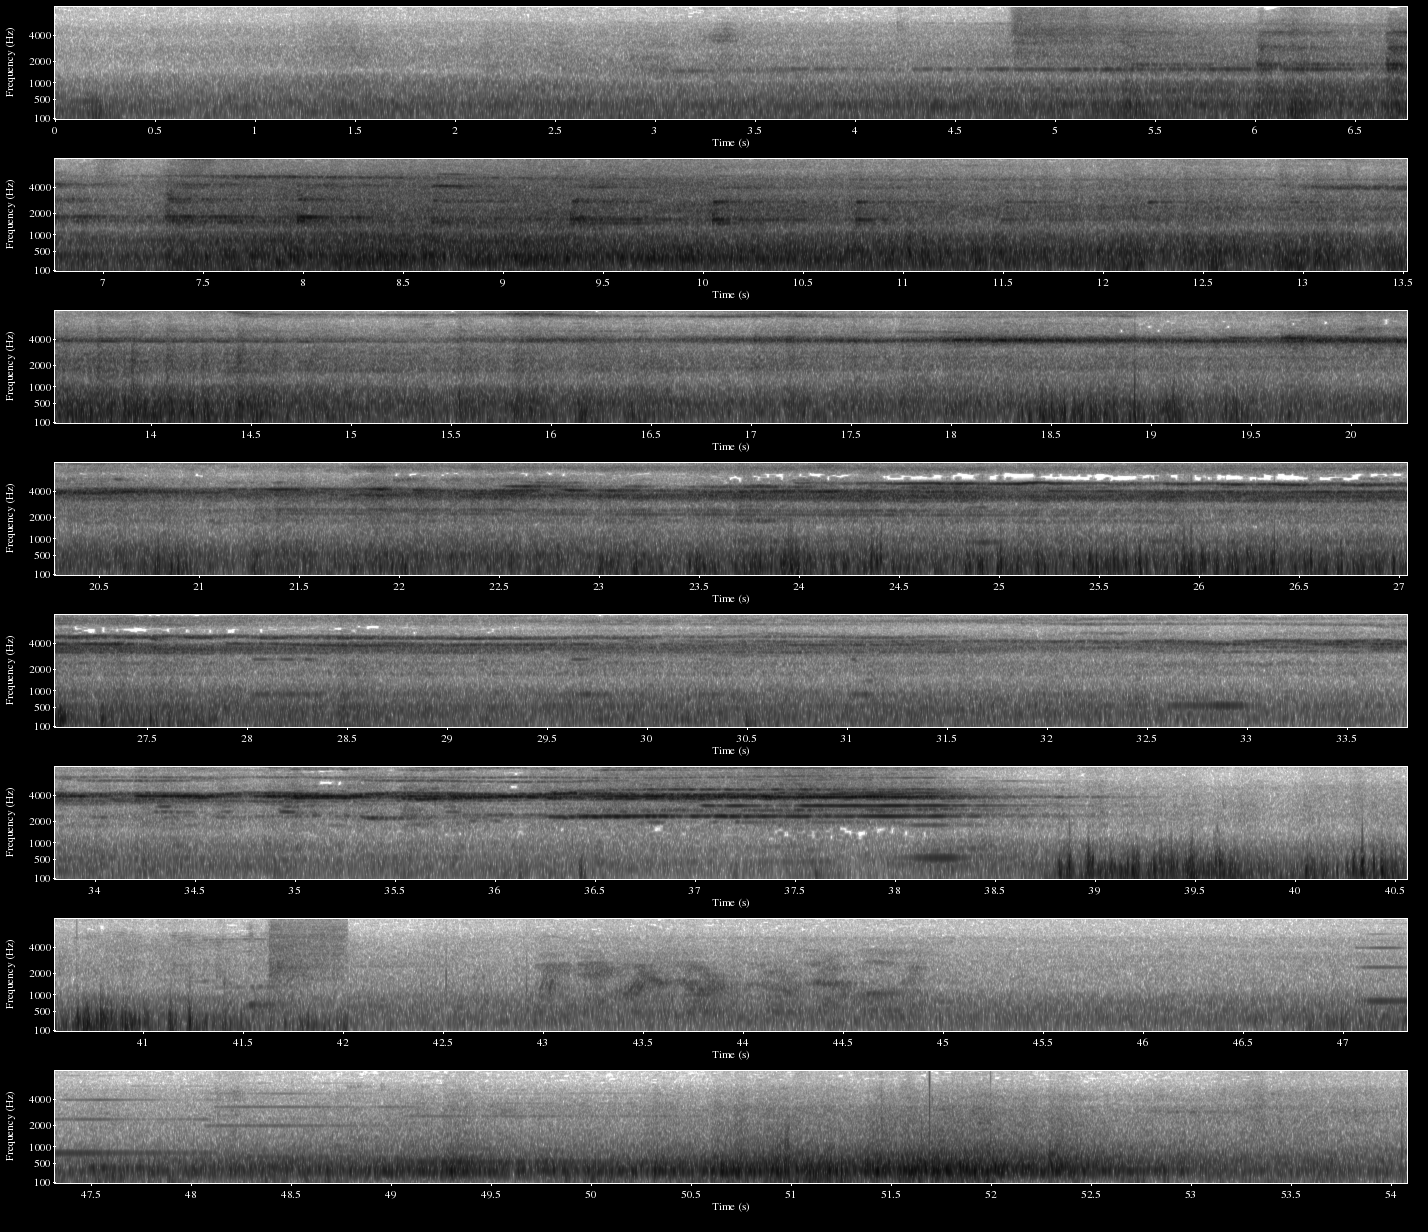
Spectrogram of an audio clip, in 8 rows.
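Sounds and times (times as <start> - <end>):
train rumble: 0.0 - 28.7, 38.8 - 54.0
high wheel squeal: 2.9 - 9.9, 12.9 - 39.1.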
